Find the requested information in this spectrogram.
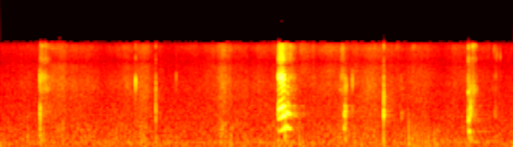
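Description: Quiet room with several brief, soft, abrupt catches of voice at uneven spacing, about five in seven seconds: hiccups.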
